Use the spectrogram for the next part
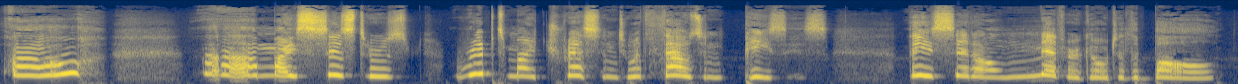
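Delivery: high, breathy-free lilting princess. Acted. Princess telling Froggy about her sisters, high voice. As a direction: play the upset princess in a high voice. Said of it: "the princess was like".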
